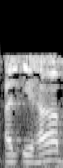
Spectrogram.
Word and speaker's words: الإهاب: طيب قال إذا ذبغ الإهاب، الإهاب قال الصنعاني على وزن كتاب، الإهاب على وزن الكتاب هكذا تنطق،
